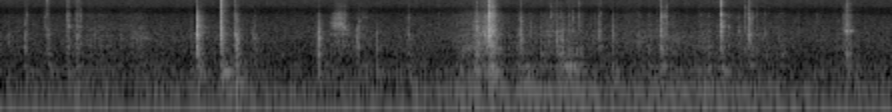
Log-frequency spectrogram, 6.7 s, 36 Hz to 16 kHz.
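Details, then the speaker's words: HP LaserJet MFP 3055 printing a test page after repair: only soft ticks and light clicks as paper feeds, no gear grinding or rattle. Jammed lower-tray paper pickup and a dislodged solenoid were fixed; the printer now runs silently. "इसमें 2 मसले थे, वो दोनों क्लियर हो गए और ये प्रिंटर भी बिल्कुल साइलेंट है।"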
